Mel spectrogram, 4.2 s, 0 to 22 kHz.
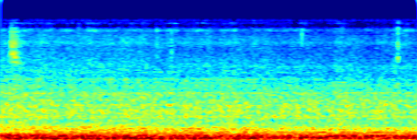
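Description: A 2009 Mercedes-Benz CL 550 4Matic AMG coupe driving on city streets and freeway. A steady, low cabin rumble of engine and road noise holds at an even level throughout, with no talking.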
